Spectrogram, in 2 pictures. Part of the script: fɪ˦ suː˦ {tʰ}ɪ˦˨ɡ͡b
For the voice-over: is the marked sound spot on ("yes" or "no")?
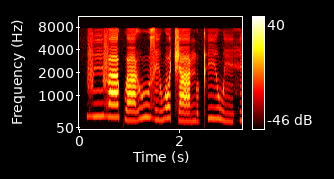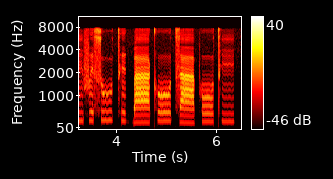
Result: yes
